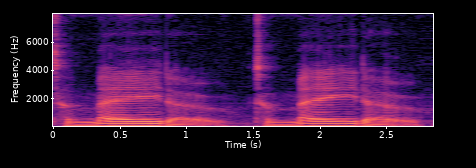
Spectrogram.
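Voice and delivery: "tomato" slow, with a long drawn-out MAY; stressed second syllable. Shown as a demonstration. Teacher showing second-syllable stress, "tomato" slowed with long MAY. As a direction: stretch and lean on the MAY in "tomato". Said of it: "the second syllable is stressed".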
